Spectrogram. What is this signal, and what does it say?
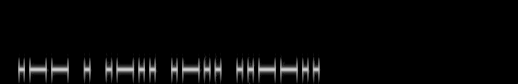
Morse code, heard as a keyed tone, about 22 wpm, 700 Hz. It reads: WELL?
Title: Sentences from Top 1000 Words - Review Part 4 - 22wpm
